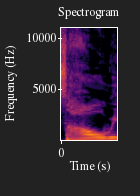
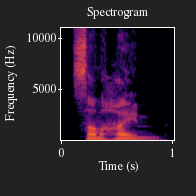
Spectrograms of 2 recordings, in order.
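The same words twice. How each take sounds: First: Samhain said SOW-in, the M silent; proper pronunciation. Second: Samhain said as written, SAM-hain; spelling pronunciation. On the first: Host shows how it is pronounced, Samhain said SOW-in. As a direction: say Samhain as SOW-ween, with a W sound. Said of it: "but it is pronounced". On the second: Host introduces the festival's name as spelled, Samhain said SAM-hain. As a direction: sound out the M and H in Samhain. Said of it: "It is spelled S A M H A I N". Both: Shown as a demonstration.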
